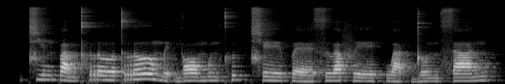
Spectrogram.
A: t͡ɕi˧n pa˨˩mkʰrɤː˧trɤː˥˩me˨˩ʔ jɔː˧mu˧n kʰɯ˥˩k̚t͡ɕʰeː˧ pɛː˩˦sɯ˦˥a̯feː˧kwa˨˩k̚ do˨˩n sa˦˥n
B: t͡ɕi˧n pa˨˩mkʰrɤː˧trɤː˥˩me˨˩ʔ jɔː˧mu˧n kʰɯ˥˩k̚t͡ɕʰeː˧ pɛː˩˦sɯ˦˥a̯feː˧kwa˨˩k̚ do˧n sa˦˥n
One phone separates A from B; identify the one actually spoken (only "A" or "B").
B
